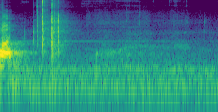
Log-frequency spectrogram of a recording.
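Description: A few quick, sharp clicks about half a second in, then faint steady room hum.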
